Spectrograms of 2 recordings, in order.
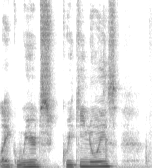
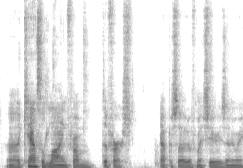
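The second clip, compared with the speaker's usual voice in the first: usual speaking voice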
